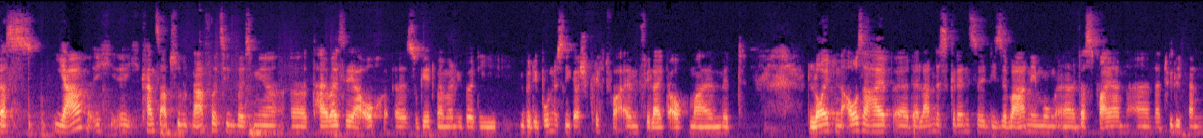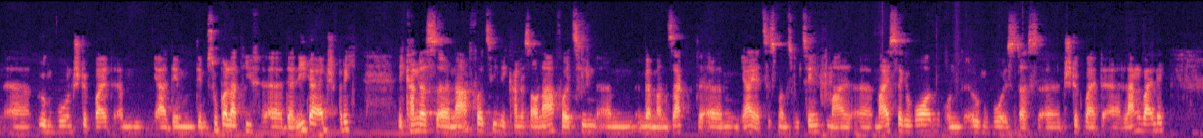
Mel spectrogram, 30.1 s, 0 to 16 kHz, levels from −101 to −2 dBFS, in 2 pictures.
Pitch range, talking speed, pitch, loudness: 105-120 Hz, 185 wpm, 110 Hz, -22 LUFS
